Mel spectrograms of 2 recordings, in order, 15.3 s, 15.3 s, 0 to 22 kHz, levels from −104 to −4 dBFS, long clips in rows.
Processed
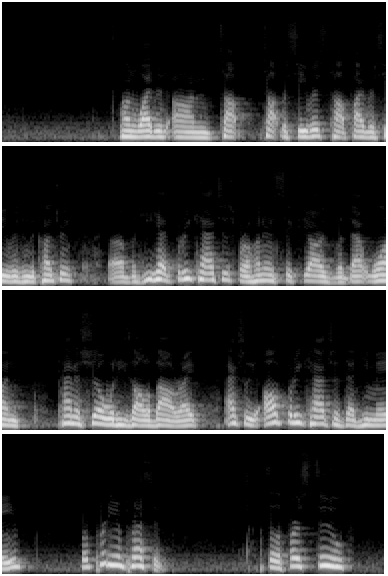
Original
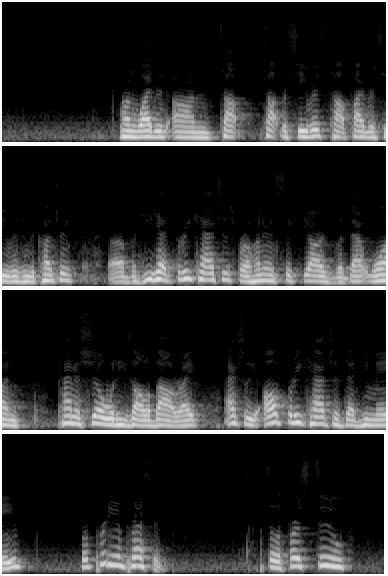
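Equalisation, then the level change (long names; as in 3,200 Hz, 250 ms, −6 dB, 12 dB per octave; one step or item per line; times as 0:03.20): dynamic equaliser 260 Hz, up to +5 dB, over −39 dBFS, Q 3.7
0.0 dB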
